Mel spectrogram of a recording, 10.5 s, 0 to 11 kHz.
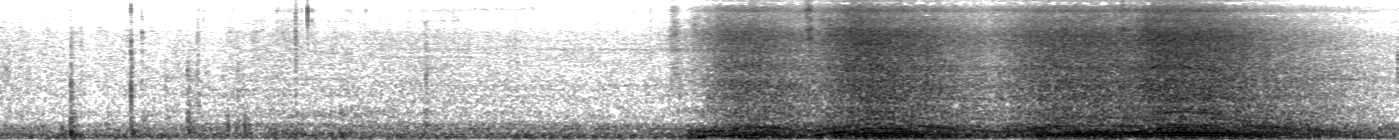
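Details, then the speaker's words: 2002 Dodge Ram 3500 utility truck, 5.9 L gas engine, about 97,500 original miles, warm after running ~45 minutes, slight misfire at idle; even rumble, then two clean rev blips rising and falling smoothly, revs up well. "revs up nice"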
